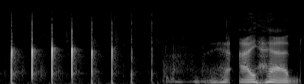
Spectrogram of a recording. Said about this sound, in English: Golf clap, please.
